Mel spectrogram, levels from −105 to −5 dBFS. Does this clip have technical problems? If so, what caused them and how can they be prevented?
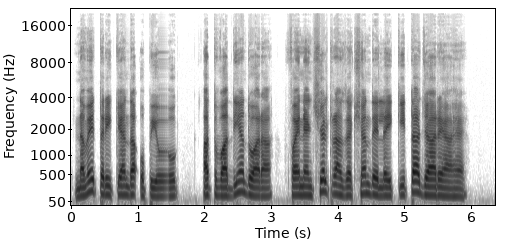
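Yes. A call audio freeze occurs from 1.33 to 1.49 s, right after "ਨਵੇਂ ਤਰੀਕਿਆਂ ਦਾ": the last sound is stretched into a fading buzz for about 130 ms, after which the speech resumes where it stopped, so nothing is lost but everything after is 130 ms later. The likely cause is delayed packets draining the jitter buffer. On a spectrogram this appears as flat, smeared horizontal bands continuing the previous frame and fading out, and on the waveform as a dull repetitive stretch with no new onsets. A larger or adaptive jitter buffer and a steadier network path would prevent it.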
